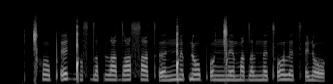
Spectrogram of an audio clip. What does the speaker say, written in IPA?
ǀʰ ɔ pʼ ɛ ɡ͡ǃ ɛ sˤ d̪ a p l ɜ dˤ u sˤ ɜ tʼ ɜ ŋ͡ǃ ɛ p ɳ ɔ pʼ ɔ ŋ͡ǀ ɛ m u dˤ ɛ l n̪ ɜ tʼ ɔ l ɜ t͡sʼ ɛ ɳ ɔ

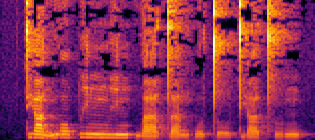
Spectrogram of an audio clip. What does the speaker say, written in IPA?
t̪ j ä˥˩ n̪ w ɔ˥ p i˥ n m i˥ n p w ä˧˥ t̪ a˨˩ n p o˦ ʊ̯ t̪ o˨˩ ʊ̯ t̪ j ä˧˥ t̪ʰ ʊ˥ ŋ

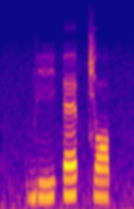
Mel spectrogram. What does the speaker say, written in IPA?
b iː˩˧ ʔ ɛː˧˥ p̚ t͡ɕ ɔː˧ p̚

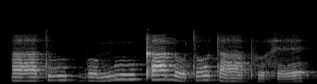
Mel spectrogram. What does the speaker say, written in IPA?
aː˨ t u˦ | b o˨ ŋ uː˦ kʼ a˦ n o˨ t o˦ t aː˨ pʰ ʊ˨ h ɛ˨˦

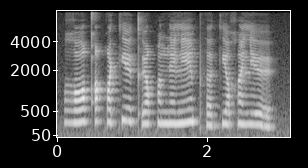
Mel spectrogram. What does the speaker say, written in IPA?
ʁ ɔ qʼ ə q ʏ kʲ ø kʼ ø q ə̃ n ẽ lʲ ẽ pʰ ə kʲ ø χ ẽ lʲ ø

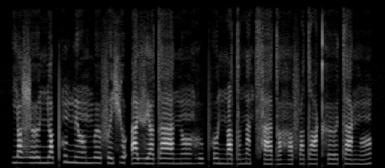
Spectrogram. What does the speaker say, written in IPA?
j ɒ ɮ ɵː ɲ ɒ pʰ ũ mʲ õː m ɵː f ɘ ç o ʔ a vʲ ɒ d aː n õː ɦ u pʰ o ɲ ə dˤ u n ã t͡sʰ a d ɒ ɦ ɒ f ɵ dˤ a kʰ ɵː t a ŋ õ

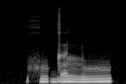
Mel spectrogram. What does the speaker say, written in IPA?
x u ɡ ə lː u

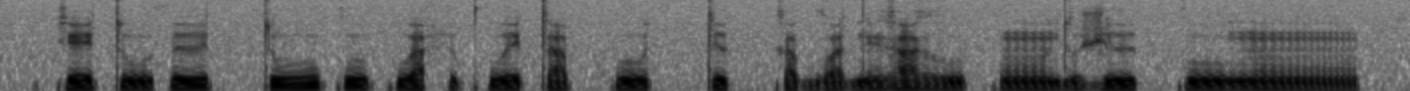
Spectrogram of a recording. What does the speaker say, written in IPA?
k e t u θ ɨː tː uː k uː kʷ a h e kʷʰ eː t a pː uː tː ɨ kː a ɡʷ a d ẽ ɣ a ɣ u k õː d u ʒ ɨː kː uː ŋ õː

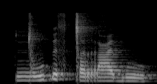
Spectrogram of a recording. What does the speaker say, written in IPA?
ŋ͡ǀ u ɠ ə s ǀ ʌ r ʕ ɛ b u

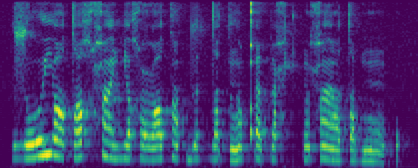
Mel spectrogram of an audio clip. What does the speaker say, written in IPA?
z o j ɔ tˤ ɘ χ ħ ã ʎ ɘ χ ʕ u tˤ ĩ ʔ d u t dˤ ɘ t õ qʼ i p i ħ t͡ʃʼ ũ ħ ã j tˤ i b õ ʔ

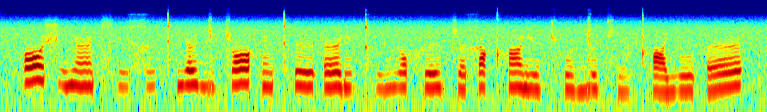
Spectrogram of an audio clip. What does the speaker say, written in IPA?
ɔ ʃ ə̤ j œ̃ t͡sʰ e̤ x ə̤ kʰ j œ ɟ ə c ɔ h ẽ kʰ ø ʔ œ ɾʲ ø kʰ ə̤ ʎ ɔ f ø c ə x œ qʰ ũ ɾʲ ø cʰ u ɟ ɔ cʰ e̤ qʰ ɔ j u ʔ œ

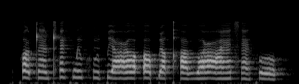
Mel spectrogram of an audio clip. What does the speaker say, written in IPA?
qʷ æ ʈ æ̃ ʈʰ æ̃ k w ẽ xʷ ẽ ɓ e ʕ ɒ ʔ ɒ ɓ e qʰ æ v ɒ ʕ æ̃ s æ̃ k o

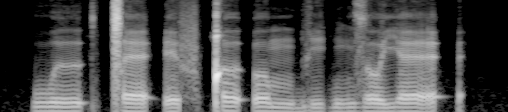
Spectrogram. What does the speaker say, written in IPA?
w ɯː ʔ ǀ ɛ ʔ e f ǃ ɤ ʔ o m b i ɡ n z o j ɛ ʔ

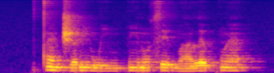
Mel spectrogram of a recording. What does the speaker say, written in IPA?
t ɛ̃˦ d͡ʒ ə˧ ɾ i˦˨ w i˨ ŋ p ĩ˧ ɾ ũ˧ s e˦ b ã˨ l ɛ˦ kʷ ɛ̃˦

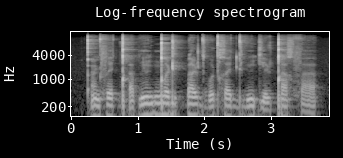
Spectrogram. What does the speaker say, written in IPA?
qʼ ẽ˨ ɖ f ɛ˨ ǃʼ a˨ p lʲ ũ˦ d ŋ͡ǃ ʌ˦ ɖ i˨ p ɓ a˦ ɭ dʱ o˨˦ ɖ χ ɛ˦ d ɖʱ ĩ˦ kʲ e˨ ɭ ǃ a˦ χ f a˨

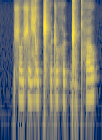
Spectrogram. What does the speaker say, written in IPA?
ʃ ɔ y̯ ʃ ə ʑ ɔ i̯ ǁʰ ʊ ʈ o h o ʈ ɡ͡ǁ o qʰ o

